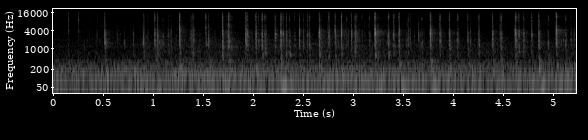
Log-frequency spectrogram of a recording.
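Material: Plastic.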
